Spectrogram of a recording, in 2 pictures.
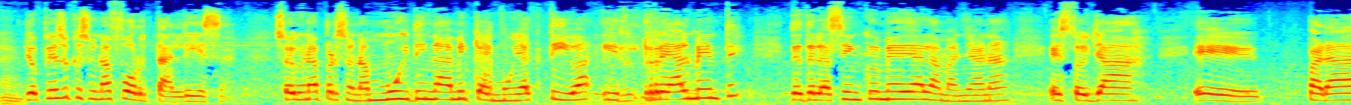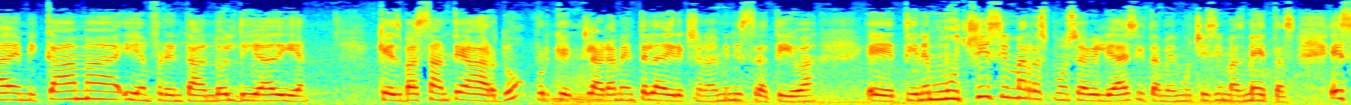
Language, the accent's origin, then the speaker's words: Spanish; Bucaramanga, Santander, Colombia; born there; Nací en Bucaramanga, orgullosamente santandereana, de padre santandereano, de hermanos santandereanos, pero de madre guajira y toda mi familia materna de la costa Caribe. Y por mi sangre corre las dos vertientes.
